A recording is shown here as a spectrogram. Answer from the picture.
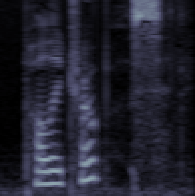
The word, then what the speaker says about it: polytropos: In a New York Times article about your work in the Odyssey, you talk about the first adjective to describe Odysseus, polytropos. Am I pronouncing that correctly? – Yes, that's fine. Yes.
